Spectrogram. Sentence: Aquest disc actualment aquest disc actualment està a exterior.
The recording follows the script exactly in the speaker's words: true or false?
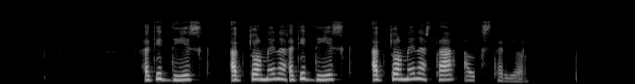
true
